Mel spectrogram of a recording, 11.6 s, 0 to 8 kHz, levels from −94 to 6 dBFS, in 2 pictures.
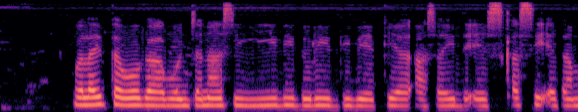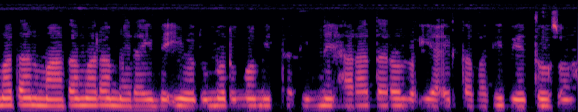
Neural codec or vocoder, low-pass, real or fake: none; 7.2 kHz; real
